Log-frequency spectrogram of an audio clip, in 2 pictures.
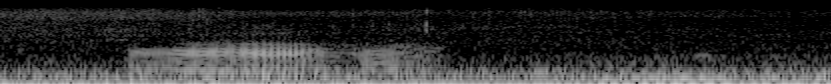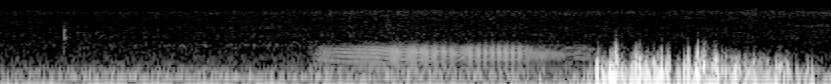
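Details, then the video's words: Two long, rattling snores from an asleep French Bulldog, several seconds apart, each rough and buzzy with a wavering pitch, followed by a louder, noisy rustle or shuffle at the end. "French Bulldog Snoring"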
